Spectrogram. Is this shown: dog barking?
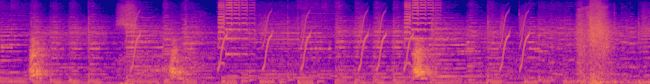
yes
